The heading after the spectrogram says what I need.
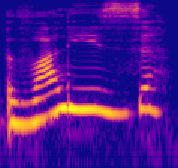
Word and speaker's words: valise: Par exemple, غادي نزيدو une valise. شتي Z S جات entre I et E.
